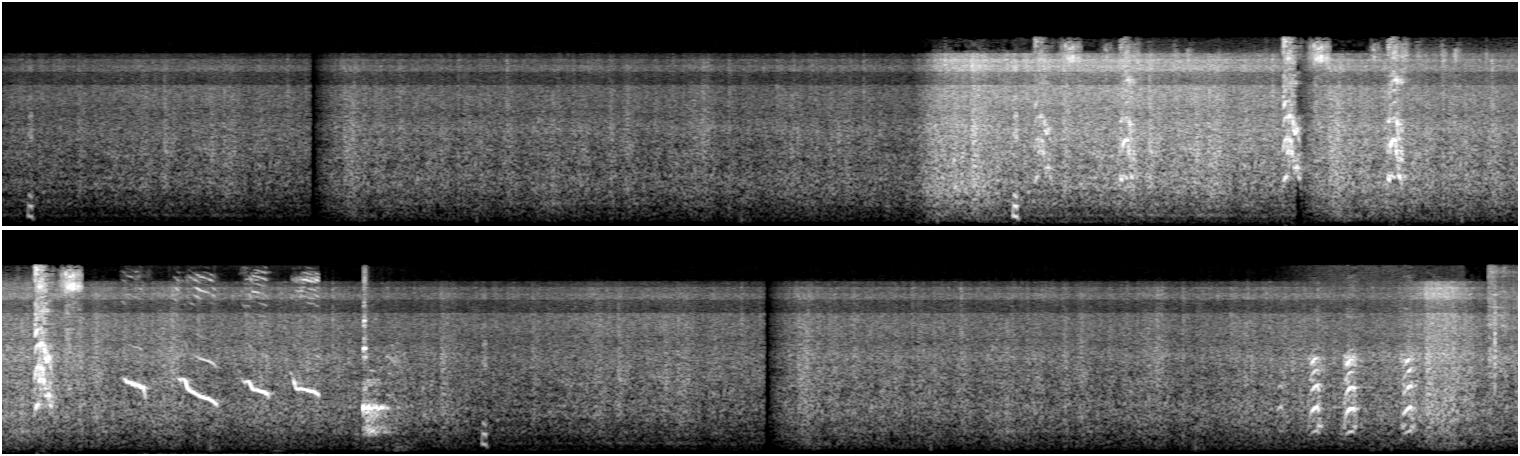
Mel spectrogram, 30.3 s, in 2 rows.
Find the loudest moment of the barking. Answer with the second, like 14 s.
19 s.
